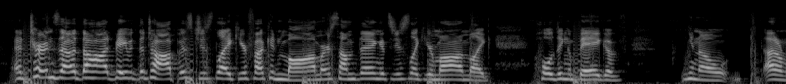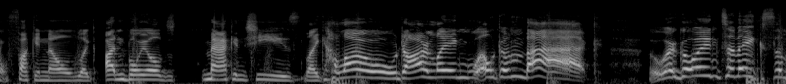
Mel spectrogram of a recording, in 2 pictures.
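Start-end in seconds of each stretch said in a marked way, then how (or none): 11.2-15.8 put-on slow, sinister evil grandma voice, "back" stretched. Acting out the listener's mom greeting someone, in an evil grandma voice. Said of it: "your mom sounds like an evil grandma".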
